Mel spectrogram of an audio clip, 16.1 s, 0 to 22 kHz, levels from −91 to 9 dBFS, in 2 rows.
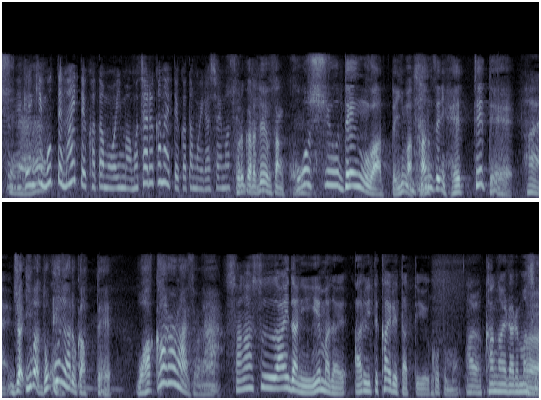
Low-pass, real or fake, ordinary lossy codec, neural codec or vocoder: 7.2 kHz; real; AAC, 32 kbps; none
